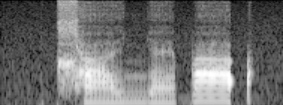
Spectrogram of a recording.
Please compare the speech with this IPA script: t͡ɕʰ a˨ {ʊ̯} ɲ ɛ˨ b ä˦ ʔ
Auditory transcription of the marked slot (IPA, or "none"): ɪ̯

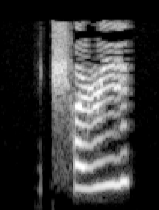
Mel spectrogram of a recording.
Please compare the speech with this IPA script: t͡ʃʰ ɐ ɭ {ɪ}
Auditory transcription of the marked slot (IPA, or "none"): ɪ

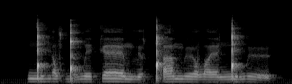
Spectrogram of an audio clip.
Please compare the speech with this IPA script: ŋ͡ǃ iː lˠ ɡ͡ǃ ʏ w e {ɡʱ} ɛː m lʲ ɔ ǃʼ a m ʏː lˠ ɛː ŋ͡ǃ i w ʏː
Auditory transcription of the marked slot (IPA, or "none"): k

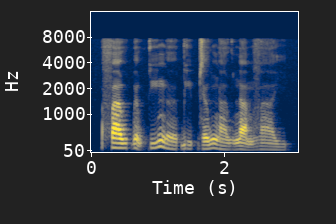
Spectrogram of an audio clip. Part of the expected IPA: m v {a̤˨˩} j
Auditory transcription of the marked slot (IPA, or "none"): a̤˨˩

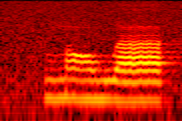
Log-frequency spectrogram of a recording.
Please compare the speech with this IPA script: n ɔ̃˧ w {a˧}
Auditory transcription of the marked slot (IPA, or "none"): a˧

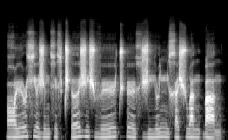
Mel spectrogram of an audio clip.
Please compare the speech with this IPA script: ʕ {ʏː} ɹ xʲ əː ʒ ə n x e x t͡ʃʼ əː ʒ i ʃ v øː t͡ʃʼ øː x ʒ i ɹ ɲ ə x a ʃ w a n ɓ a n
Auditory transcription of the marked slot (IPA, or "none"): ʏː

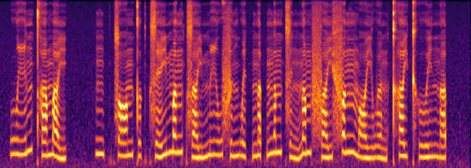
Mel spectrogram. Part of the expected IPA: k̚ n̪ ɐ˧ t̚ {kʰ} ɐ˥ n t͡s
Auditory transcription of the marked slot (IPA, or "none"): ŋ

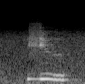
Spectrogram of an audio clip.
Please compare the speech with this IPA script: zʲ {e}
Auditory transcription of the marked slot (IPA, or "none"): ɨ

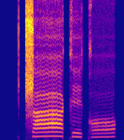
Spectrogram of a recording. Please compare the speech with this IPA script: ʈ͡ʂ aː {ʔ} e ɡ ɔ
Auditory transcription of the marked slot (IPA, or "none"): k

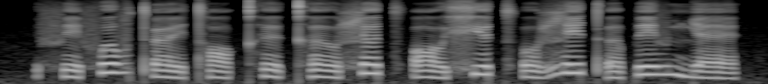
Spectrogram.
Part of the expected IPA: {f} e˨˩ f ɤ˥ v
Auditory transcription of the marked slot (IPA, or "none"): f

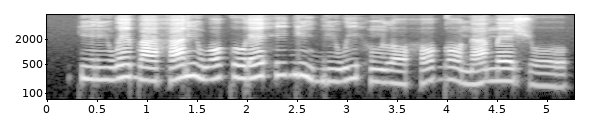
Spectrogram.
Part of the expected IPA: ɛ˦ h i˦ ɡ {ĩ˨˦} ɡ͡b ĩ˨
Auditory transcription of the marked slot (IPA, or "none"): ĩ˦˨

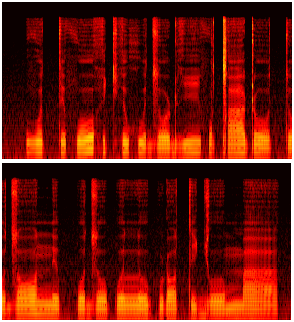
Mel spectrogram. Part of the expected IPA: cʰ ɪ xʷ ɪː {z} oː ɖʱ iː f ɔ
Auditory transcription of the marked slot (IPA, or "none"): d͡z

